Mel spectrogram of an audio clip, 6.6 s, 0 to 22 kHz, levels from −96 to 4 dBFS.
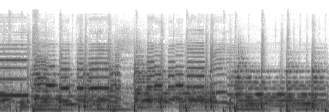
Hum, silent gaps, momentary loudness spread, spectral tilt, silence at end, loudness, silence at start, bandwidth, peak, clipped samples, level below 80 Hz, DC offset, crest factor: none; none; 4 LU; -9 dB/octave; 0 s; -18 LUFS; 0 s; 8.2 kHz; -4 dBFS; under 0.1%; -36 dBFS; under 0.1%; 14 dB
